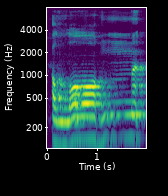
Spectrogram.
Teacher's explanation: ہاں کو اقصی حلق سے ادا کرنا اور میم مشدد سے ملانا ہے. میم پہ غنہ ہوگا، آواز ناک کے بانس سے ملے جائیں گے، 2 حرکات تک ٹھہرائیں گے.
